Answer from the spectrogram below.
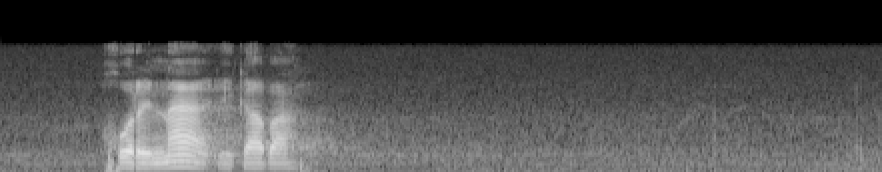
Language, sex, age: Northern Sotho, male, 18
